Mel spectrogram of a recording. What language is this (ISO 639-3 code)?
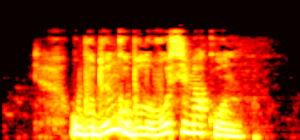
bel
